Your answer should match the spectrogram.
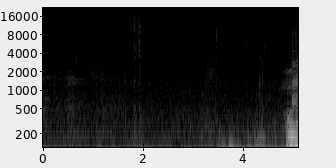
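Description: Typing on a computer keyboard, a scattering of soft keystroke clicks under steady low room hum, with a louder thump near the end.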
